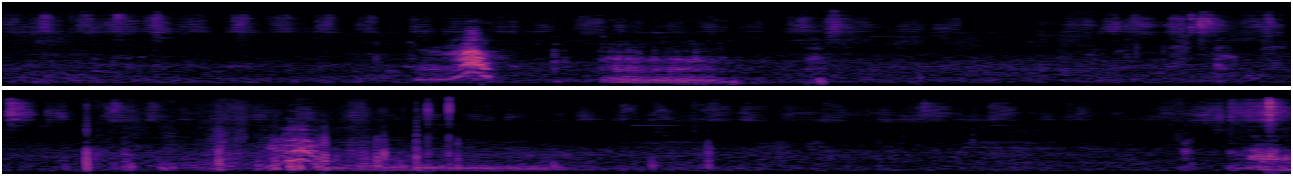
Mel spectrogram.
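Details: Five-week-old Jack Russell Terrier puppies playing in a backyard with their parents: a sharp high yelp, then a low rumbling growl a second later, another softer yelp near eight seconds, light rustling throughout.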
